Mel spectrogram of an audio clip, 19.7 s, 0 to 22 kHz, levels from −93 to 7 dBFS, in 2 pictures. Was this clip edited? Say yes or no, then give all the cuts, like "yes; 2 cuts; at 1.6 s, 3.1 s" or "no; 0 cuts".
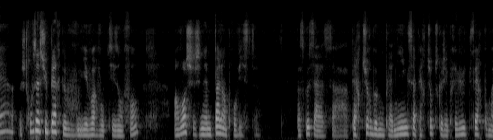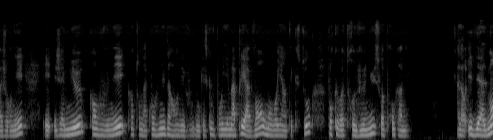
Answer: no; 0 cuts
